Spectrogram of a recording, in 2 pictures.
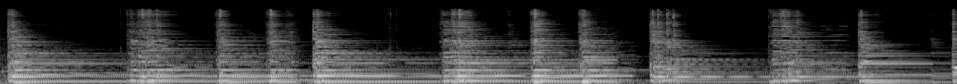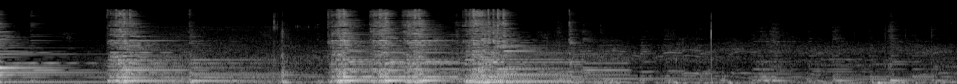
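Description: Flamenco guitar playing: sharp strummed chords alternating with ringing notes, the strokes coming in quick clusters at times, dying down over the last couple of seconds.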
